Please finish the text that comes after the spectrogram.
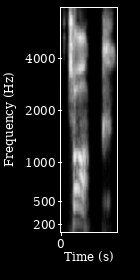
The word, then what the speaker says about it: talk: this repeat take take this is walk never pronounce el el no talk so repeat talk give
